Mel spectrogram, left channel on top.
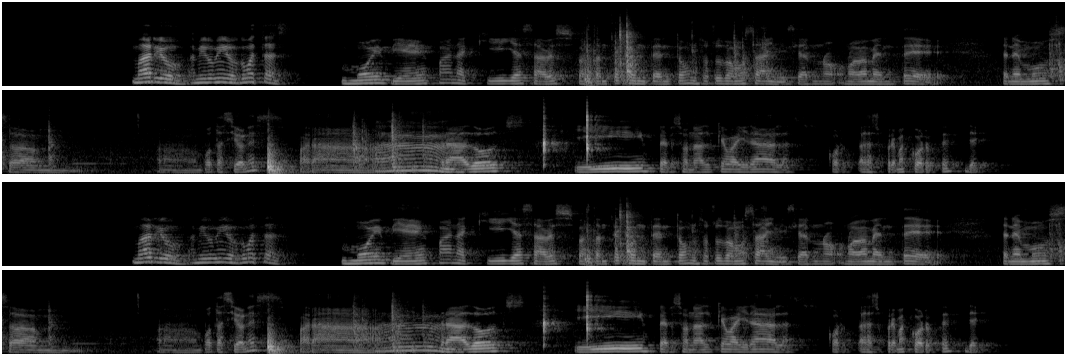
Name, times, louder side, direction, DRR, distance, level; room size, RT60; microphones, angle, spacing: voice 1, 1.3-2.8 14.4-15.2, left 4 dB, 60° left, 0.7 m, -37 dB
voice 2, 3.4-11.4 12.2-14.7 15.0-20.4, right 1 dB, 10° right, 0.7 m, -39 dB
sound 1, 5.1-16.5, left 3 dB, 20° left, 0.3 m, -41 dB
17.0 x 7.6 x 5.4 m
head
